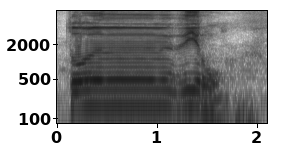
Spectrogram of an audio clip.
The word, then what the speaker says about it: تنذر: Cara membacanya adalah kita samarkan suara nunnya kepada zal, tunziru.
